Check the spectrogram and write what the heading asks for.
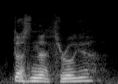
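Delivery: whispered speech. Asking the audience after quoting Solomon, whispered. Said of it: "I said it in a whispered voice".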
